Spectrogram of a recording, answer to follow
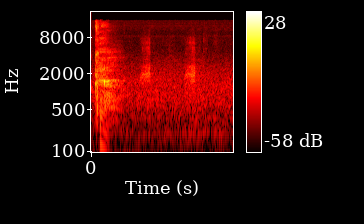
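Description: A duck quacking once at the start, followed by two faint, brief calls.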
